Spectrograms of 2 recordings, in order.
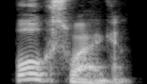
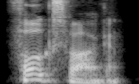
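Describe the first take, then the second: First: It is said with an English pronunciation. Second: It is said with a German pronunciation.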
